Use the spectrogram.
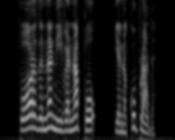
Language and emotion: Tamil, angry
